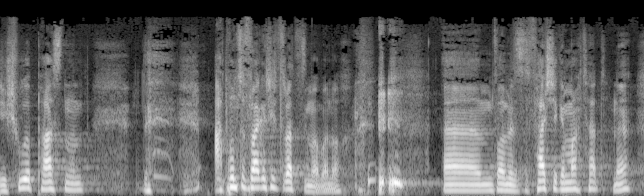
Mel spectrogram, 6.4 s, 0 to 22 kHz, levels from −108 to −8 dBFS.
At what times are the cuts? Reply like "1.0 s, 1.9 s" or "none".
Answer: 3.8 s, 4.9 s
